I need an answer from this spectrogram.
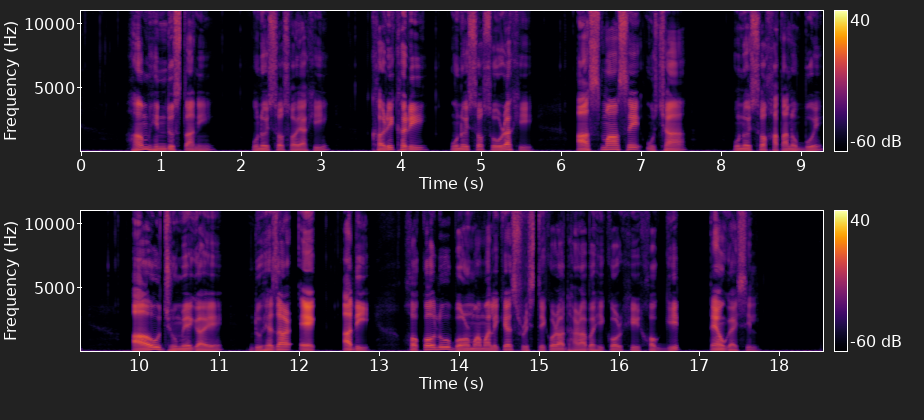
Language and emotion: Assamese, neutral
